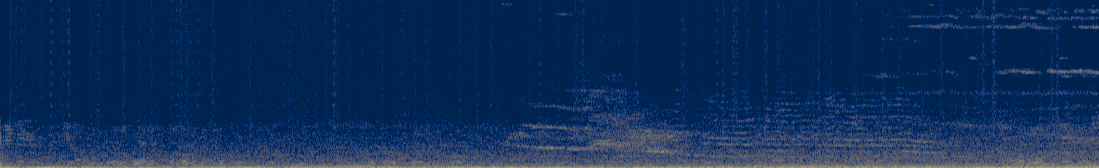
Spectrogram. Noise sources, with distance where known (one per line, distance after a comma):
engine of unclear size, far
person or small group talking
